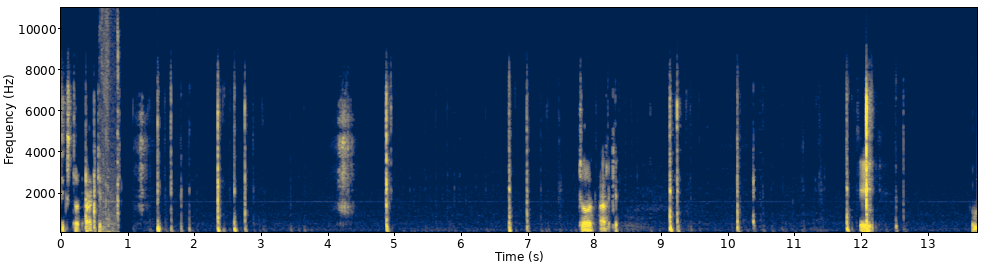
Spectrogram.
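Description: Keyboard keys click in quick bursts of typing.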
